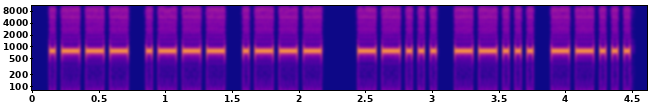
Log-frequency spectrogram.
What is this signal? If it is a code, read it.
Morse code, heard as a keyed tone, about 27 wpm, 800 Hz. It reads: JJJ 777
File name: Groups@25 / Groups@25 mp3s / JZ17@25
